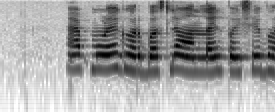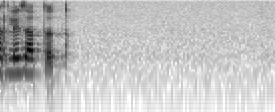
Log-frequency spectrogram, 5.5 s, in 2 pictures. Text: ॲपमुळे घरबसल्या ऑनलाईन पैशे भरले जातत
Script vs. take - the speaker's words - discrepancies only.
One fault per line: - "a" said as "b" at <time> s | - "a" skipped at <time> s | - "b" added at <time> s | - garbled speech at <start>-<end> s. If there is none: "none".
none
